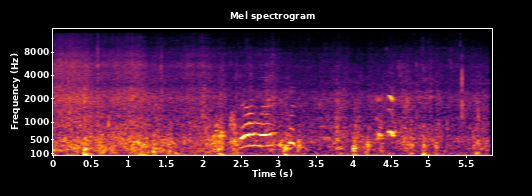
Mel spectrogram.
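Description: Water flows and rushes steadily outdoors.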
